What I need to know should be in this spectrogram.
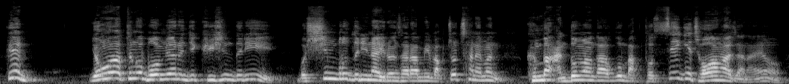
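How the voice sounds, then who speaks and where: A man's voice: sits high, fairly quick. A male pastor preaching a live Sunday sermon in a church, asking the congregation questions and acting out the quotes he tells. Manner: animated, asks the congregation rhetorical questions, acts out quotes. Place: church sanctuary.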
